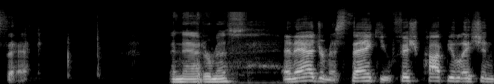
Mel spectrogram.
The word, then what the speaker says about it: anadromous: Hesse has expertise in anadromous, you're gonna have to correct me on that one, Jay. I can't pronounce that. Anadromous.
